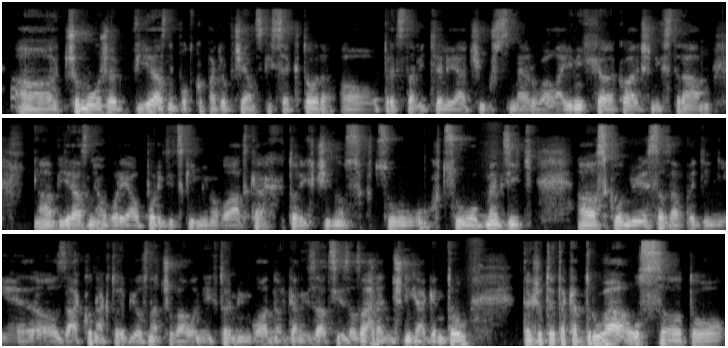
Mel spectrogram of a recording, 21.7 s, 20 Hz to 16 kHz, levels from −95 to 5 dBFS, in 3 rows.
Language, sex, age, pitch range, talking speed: Czech, male, 40-59, 105-115 Hz, 120 wpm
